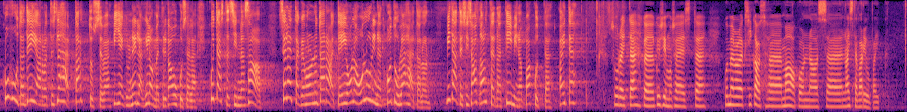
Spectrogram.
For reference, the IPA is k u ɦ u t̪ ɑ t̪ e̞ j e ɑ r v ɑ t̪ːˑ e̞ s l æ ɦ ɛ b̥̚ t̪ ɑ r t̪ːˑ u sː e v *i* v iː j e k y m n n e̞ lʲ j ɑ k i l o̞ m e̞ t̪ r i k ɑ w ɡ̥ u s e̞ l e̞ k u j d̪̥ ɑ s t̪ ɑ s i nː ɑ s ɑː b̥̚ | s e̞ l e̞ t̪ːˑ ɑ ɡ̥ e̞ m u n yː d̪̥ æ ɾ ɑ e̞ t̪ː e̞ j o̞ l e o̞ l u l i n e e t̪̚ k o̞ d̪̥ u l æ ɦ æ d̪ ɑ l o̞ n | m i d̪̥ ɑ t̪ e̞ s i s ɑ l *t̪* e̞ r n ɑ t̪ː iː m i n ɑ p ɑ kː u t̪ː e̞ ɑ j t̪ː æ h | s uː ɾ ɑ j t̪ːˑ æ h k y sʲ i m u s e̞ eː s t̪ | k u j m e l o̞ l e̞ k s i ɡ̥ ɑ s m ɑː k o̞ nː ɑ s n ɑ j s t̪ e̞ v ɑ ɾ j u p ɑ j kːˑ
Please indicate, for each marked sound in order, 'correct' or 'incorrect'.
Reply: incorrect: æ, correct

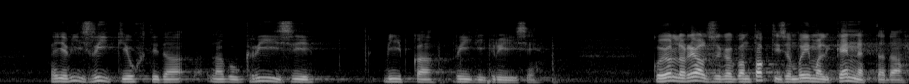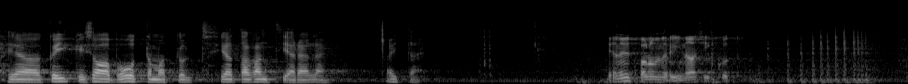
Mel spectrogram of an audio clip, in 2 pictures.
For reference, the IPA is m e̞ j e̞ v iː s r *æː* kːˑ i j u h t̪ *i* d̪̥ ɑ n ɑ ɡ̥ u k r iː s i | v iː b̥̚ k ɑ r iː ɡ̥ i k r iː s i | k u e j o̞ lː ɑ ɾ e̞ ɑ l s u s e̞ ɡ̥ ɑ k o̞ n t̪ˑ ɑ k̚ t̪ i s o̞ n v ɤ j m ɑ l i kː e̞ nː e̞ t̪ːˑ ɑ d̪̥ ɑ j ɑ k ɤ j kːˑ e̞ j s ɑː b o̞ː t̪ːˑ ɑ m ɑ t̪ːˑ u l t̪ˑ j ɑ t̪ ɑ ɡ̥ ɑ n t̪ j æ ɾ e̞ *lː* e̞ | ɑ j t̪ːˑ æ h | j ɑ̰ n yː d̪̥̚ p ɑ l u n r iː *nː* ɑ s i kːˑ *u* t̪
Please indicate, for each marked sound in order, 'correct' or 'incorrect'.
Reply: incorrect: iː, correct, incorrect: l, incorrect: n, correct

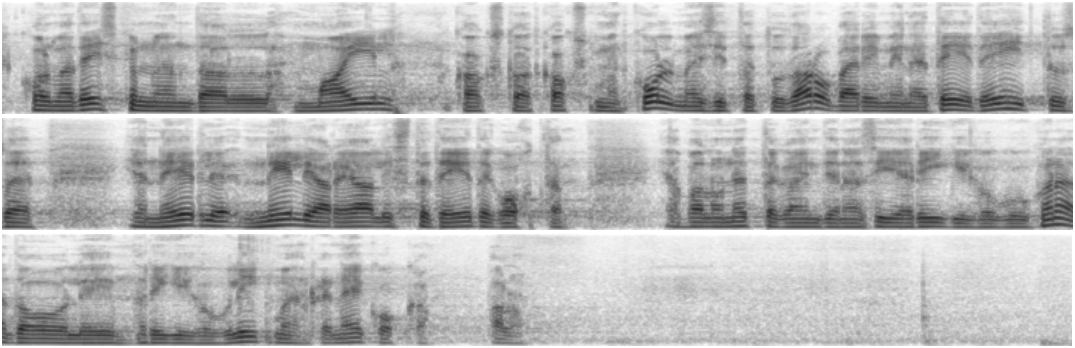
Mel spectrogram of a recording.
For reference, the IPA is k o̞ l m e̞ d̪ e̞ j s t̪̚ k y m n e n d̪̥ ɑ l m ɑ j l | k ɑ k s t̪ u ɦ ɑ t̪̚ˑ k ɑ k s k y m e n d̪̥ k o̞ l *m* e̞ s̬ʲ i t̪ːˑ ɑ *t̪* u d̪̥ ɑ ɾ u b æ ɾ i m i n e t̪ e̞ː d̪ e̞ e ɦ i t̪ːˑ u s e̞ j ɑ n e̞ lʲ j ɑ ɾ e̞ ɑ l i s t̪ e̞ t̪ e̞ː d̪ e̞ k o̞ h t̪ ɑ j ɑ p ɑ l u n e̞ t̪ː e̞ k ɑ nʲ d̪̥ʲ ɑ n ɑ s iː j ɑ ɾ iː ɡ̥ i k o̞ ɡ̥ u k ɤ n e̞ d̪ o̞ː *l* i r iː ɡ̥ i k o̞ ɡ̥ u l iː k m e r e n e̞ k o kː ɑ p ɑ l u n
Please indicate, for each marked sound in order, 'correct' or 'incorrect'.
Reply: correct, correct, correct

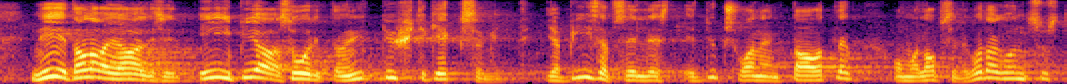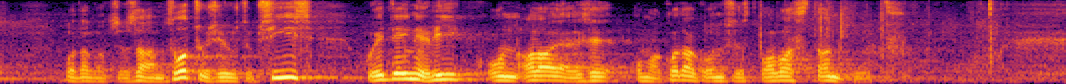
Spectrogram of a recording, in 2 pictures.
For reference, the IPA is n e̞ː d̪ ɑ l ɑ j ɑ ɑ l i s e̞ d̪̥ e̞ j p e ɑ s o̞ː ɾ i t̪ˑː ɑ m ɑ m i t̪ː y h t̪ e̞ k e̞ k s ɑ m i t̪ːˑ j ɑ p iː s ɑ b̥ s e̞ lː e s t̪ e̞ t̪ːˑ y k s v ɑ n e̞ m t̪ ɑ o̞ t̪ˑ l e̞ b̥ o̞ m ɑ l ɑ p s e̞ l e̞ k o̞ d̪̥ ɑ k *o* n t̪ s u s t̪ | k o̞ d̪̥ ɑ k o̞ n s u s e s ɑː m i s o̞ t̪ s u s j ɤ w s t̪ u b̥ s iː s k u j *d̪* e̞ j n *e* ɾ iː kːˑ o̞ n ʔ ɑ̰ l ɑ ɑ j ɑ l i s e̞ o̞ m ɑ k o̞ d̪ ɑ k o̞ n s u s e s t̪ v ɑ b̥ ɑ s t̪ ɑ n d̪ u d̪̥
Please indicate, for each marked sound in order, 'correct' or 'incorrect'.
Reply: correct, incorrect: t̪, correct

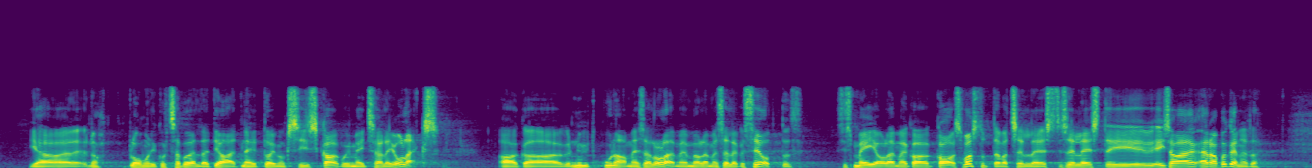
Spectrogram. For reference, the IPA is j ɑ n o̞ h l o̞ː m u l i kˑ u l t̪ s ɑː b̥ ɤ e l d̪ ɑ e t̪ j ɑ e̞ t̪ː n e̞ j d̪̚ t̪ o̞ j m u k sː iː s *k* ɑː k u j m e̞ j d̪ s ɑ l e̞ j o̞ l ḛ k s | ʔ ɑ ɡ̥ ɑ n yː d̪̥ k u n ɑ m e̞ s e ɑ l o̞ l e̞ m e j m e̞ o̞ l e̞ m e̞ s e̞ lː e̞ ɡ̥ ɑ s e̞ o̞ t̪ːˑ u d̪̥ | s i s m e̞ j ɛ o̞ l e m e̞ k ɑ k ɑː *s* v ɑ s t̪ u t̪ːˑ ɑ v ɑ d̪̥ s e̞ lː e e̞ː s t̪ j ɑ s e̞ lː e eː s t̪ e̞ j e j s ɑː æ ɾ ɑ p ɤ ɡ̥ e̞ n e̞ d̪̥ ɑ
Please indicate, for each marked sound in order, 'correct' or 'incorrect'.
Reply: correct, correct

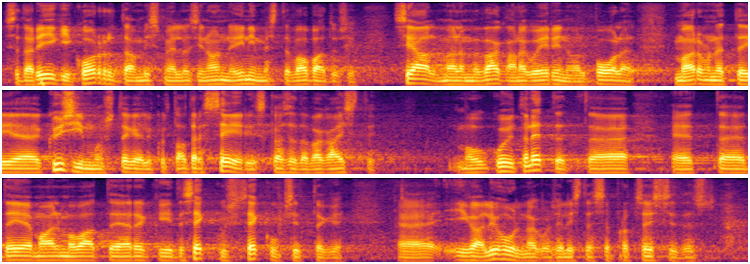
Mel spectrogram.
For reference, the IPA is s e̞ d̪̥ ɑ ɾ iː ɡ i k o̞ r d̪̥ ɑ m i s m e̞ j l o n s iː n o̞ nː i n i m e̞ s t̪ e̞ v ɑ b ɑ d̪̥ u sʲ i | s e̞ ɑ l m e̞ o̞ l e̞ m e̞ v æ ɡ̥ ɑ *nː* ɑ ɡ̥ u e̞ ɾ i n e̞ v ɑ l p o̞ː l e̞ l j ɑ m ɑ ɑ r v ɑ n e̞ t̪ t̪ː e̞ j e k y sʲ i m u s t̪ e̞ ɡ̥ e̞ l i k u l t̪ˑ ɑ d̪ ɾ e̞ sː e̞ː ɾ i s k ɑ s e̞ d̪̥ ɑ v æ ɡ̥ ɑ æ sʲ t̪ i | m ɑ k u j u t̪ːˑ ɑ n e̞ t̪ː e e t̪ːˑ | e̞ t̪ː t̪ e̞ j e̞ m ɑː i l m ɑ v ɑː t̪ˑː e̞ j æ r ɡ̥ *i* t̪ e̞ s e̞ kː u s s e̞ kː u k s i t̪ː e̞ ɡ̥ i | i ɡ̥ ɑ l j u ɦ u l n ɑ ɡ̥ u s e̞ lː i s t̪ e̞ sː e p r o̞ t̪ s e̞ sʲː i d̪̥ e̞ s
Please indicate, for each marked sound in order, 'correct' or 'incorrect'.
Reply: incorrect: n, correct

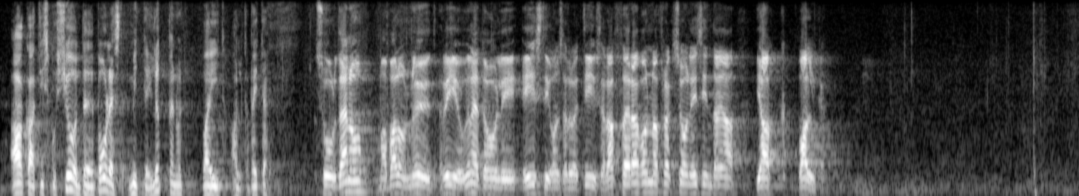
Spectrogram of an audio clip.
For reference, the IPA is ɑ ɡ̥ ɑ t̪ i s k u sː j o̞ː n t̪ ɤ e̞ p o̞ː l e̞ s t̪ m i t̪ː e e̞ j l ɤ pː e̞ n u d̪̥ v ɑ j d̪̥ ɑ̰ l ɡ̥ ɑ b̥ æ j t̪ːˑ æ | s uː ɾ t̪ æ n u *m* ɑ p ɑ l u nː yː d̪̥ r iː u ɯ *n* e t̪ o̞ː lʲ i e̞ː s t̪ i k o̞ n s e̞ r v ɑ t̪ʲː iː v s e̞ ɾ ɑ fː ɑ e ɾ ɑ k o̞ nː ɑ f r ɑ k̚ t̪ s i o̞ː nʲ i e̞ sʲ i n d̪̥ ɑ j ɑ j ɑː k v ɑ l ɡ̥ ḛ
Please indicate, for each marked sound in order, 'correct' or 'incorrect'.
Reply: correct, correct

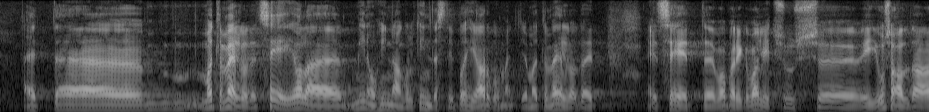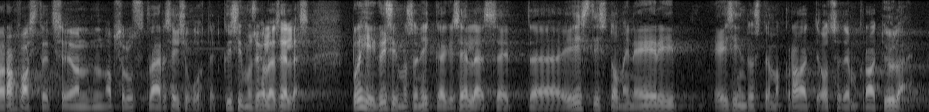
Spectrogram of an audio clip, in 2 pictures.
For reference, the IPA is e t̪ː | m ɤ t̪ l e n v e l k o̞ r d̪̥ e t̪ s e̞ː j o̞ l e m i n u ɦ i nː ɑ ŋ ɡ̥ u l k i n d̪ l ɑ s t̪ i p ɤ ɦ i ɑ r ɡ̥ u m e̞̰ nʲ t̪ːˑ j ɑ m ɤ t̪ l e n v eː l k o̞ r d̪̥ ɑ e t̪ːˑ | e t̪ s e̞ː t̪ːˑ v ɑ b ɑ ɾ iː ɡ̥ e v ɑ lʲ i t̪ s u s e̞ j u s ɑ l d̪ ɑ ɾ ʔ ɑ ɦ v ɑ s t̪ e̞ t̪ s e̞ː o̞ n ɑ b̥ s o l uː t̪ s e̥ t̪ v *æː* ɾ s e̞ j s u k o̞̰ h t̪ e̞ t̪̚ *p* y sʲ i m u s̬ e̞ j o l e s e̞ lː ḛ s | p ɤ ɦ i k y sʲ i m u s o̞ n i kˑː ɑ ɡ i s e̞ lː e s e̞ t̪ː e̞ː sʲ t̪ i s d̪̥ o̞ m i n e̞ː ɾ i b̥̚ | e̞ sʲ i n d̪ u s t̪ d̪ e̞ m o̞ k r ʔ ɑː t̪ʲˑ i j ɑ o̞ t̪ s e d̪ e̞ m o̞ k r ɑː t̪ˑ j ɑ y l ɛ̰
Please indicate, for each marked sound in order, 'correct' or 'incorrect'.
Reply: correct, incorrect: k

